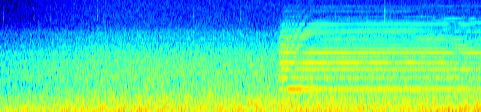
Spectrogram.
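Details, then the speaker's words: Travel trailer electric brakes checked after failing on a mountain descent, with the brake controller squeezed while listening at the wheel: a steady high hum starts when applied, so this side's magnets engage normally; the other side is suspected weak. "The brakes are, I mean, they're humming. So at least this side seems like it's humming really loud."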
